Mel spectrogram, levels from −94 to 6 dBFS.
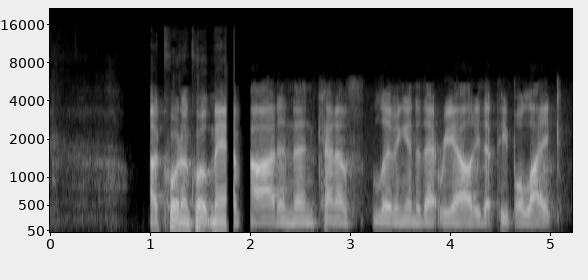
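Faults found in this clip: Input switched to a poorer device, 1.76 s to end: 80 ms silence, then band-limited to 6 kHz, dull and boxy, with a new noise floor roughly 40 dB down. Level unchanged. Likely cause: capture moved to a lesser mic or headset call profile. Unlike codec bandwidth drop: new tone and noise character, persistent, no recovery.

Burst of packet loss, 1.87–2.02 s: about 140 ms of audio missing. Jitter buffer concealment extends the last sound for 132 ms, fading to buzz or hiss, with 80 ms silent. Resumes further on, with content skipped. Unlike the device switch: brief, self-healing.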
